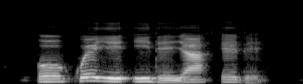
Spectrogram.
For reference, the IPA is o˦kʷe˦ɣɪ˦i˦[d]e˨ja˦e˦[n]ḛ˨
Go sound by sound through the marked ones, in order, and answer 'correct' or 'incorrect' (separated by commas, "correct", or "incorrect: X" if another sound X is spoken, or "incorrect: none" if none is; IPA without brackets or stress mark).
correct, incorrect: d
